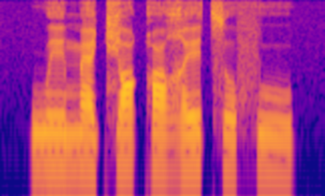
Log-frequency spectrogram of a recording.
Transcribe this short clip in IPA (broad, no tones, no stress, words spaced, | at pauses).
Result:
we mæt͡ɕɒ qoʁe t͡sofu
